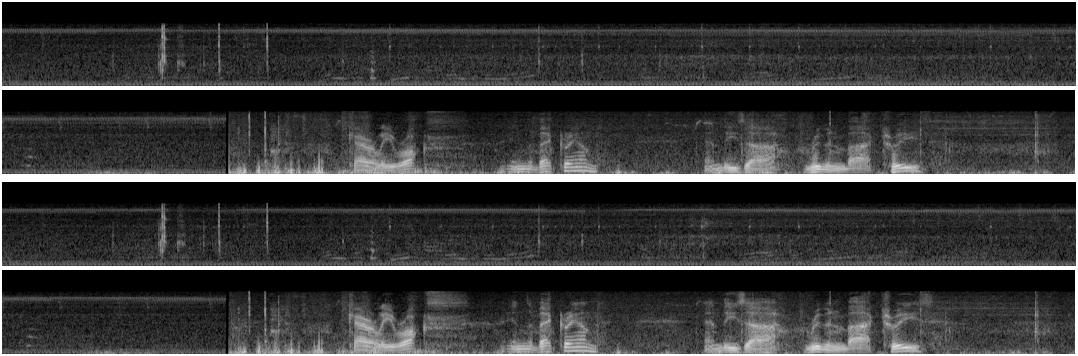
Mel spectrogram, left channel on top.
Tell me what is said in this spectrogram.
Carolee rocks in the background, and these are ribbon bark trees,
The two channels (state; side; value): normal; both; correlation 0.51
